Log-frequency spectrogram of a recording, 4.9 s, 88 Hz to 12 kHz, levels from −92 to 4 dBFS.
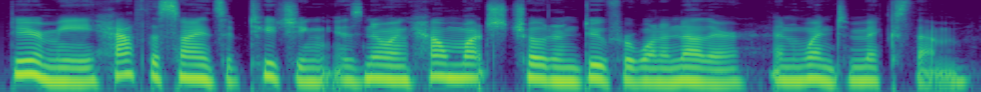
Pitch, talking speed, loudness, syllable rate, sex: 175 Hz, 255 wpm, -18 LUFS, 5.8 syllables/s, female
